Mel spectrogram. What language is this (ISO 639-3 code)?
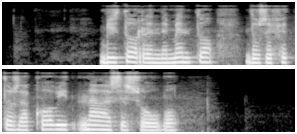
glg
